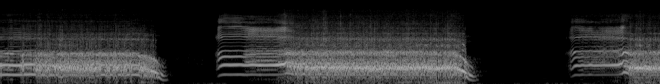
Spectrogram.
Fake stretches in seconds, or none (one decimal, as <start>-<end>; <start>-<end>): 1.3-6.6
